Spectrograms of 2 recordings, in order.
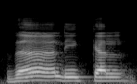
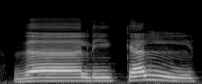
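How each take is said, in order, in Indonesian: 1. Bunyi L di akhir terhenti mendadak. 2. Bunyi L di akhir sedikit berdengung. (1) "kurang sempurna" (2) "tidak terhenti suaranya"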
